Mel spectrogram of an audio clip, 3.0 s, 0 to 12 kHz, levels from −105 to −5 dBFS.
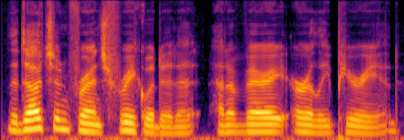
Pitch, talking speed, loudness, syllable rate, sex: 140 Hz, 220 wpm, -19 LUFS, 5.9 syllables/s, male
